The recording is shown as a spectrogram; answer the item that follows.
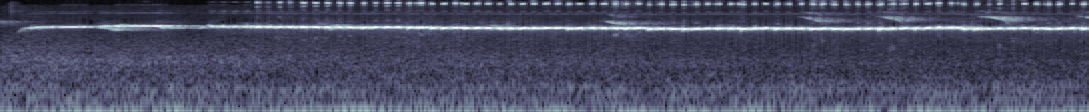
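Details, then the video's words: Canary song used for training young canaries, held by breeders: a long, steady, high whistled tone with a fast buzzing flutter, and faint quick notes above it, sung without pause over a low background hum. "Most powerful song for training Canary"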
